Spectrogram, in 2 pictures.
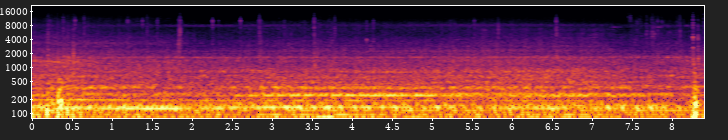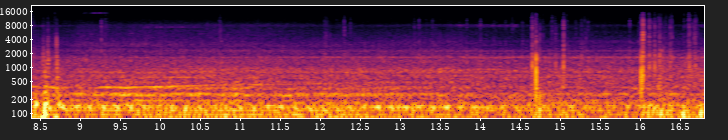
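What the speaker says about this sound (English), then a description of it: "I never imagined there'd be this much traffic on the local streets here." Street traffic in Miami rumbles steadily on local streets with a constant low roar of passing cars and buses and occasional sharper clatters and bangs. The scene is heard from the sidewalk, fairly loud and continuous, with no clear talking.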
